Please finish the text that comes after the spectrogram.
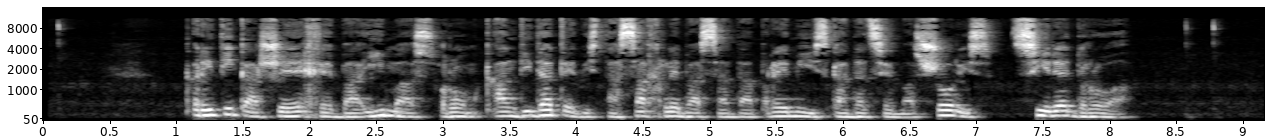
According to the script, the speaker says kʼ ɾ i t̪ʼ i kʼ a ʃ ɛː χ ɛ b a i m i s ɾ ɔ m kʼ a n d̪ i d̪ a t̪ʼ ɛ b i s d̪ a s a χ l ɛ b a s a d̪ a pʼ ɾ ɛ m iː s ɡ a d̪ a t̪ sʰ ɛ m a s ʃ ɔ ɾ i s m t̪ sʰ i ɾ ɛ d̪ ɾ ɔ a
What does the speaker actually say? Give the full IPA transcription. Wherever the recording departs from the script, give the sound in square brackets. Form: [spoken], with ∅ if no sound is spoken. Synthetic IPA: kʼ ɾ i t̪ʼ i kʼ a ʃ ɛː χ ɛ b a i m [a] s ɾ ɔ m kʼ a n d̪ i d̪ a t̪ʼ ɛ b i s d̪ a s a χ l ɛ b a s a d̪ a pʼ ɾ ɛ m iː s ɡ a d̪ a t̪ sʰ ɛ m a s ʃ ɔ ɾ i s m t̪ sʰ i ɾ ɛ d̪ ɾ ɔ a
